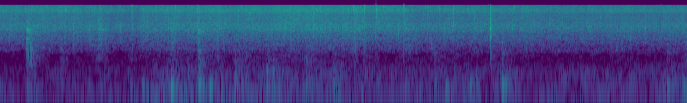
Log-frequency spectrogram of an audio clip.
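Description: Diced green beans and carrot sizzling in hot oil in a frying pan over high heat, with a steady hiss. A spatula stirring them scrapes and knocks against the pan now and then.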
